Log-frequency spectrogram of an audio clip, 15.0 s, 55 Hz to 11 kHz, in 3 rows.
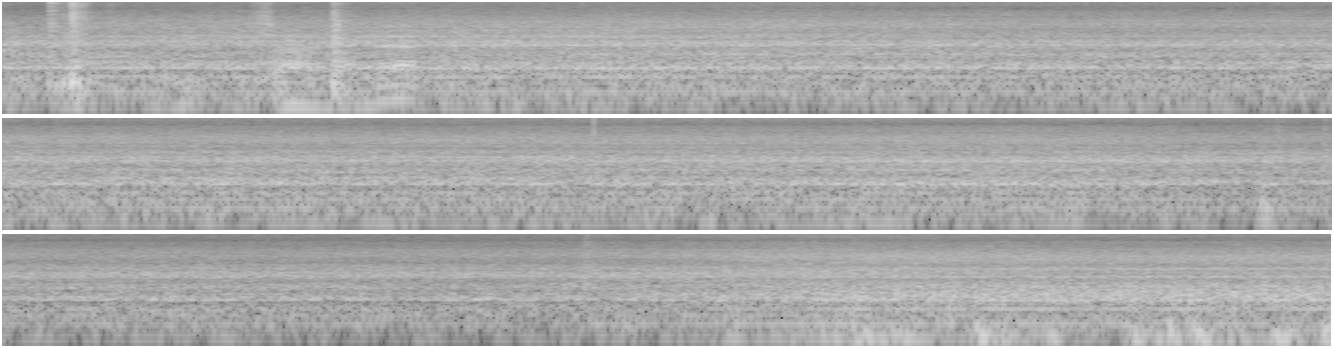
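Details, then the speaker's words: Late-1980s/early-1990s Lakewood model 767 space heater (120 V, 1500 W), back cover off, fan motor bearings freshly oiled: even steady whirring hum, no scraping, squeal or rattle; motor spins freely. "So, it seemed to loosen it up and still spins very freely."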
